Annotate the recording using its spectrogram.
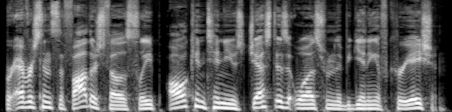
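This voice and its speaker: A man co-hosting a casual Bible discussion, reading scripture passages aloud and talking them over in a relaxed way with small fillers and self-corrections. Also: mid-range voice, fast talker, dry recording, clean studio sound.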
